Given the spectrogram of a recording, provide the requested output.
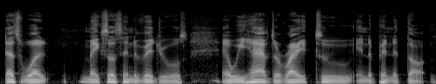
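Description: Man in casual podcast chat, low voice, dry close sound, loose and rambling with constant fillers and cursing, stumbles when reading posts aloud. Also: little pitch movement, dry recording. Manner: rambling, many fillers and restarts, swears freely; reads social media posts aloud haltingly. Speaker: podcast host.

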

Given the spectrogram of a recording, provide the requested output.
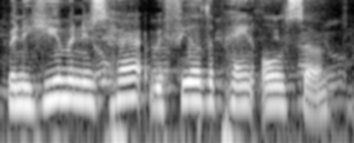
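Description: A man's voice: high-pitched, moderate pace, dark tone. A man delivers scripted narration in the first person, as in a documentary.

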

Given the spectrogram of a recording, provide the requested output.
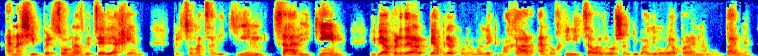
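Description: In this sermon a rabbi teaches Torah, mixing Hebrew into his Spanish at a moderate pace and medium pitch. He is emphatic, shifting between gentle, intimate asides and loud exclamations.

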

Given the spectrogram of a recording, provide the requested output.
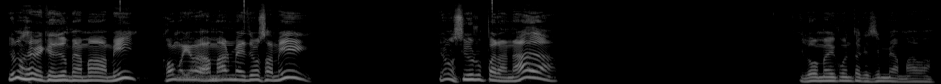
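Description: Older man, church testimony, earnest exhorting preacher energy, slightly high voice, dry close sound. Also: dry recording. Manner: earnest, exhorting, bursts of loud emphasis; addresses listeners as brothers. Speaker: church member giving testimony. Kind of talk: testimony sermon.

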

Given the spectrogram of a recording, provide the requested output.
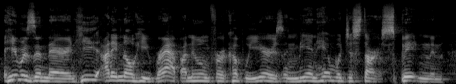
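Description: A young man chatting casually about his start in rap, loose and quick to laugh. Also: on the high side. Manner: laughs often, loose storytelling with fillers. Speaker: guest rapper. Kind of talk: casual chat.

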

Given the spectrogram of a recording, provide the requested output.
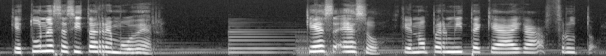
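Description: High-voiced woman preaching a sermon. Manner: switches between Spanish and English, conversational and lively.

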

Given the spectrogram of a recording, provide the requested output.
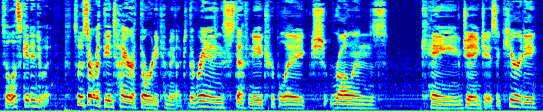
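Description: A podcast host with a bright, forceful mid-range voice chats fairly quickly through a recap of a wrestling show. As he retells the events, he acts out little quoted lines in different voices.

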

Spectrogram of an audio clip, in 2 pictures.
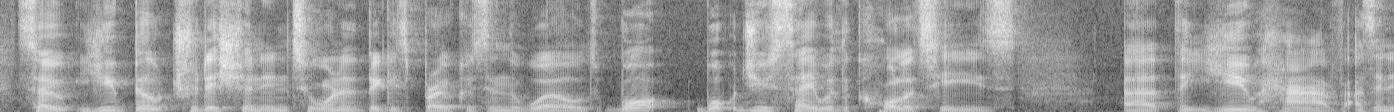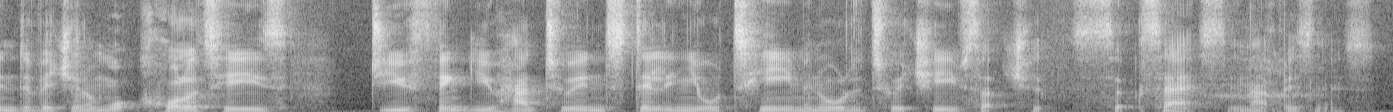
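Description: A man's voice: lowish voice, fairly quick. A man hosting a podcast, reading an upbeat intro and then putting questions to his guest. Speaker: podcast host.

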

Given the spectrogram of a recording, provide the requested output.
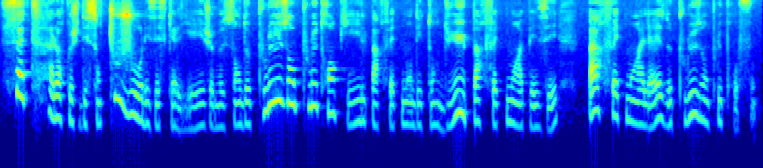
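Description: A woman leading a guided meditation in a soft, soothing voice that drifts into whispers. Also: sits low, big pitch swings, a little slow, breathy edge.

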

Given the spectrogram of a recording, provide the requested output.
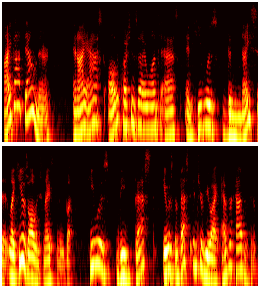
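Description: A man hosting a podcast, telling a story in a relaxed, animated way. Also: fairly high pitch, normal speed, slightly rough, lo-fi sound. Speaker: podcast host and former sports reporter.

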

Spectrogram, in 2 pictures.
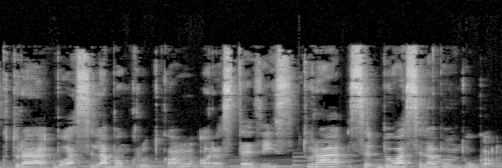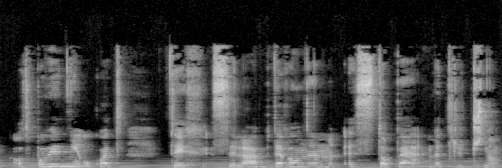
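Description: High-voiced woman lecturing over music. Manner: explanatory, steady, with filler "e" hesitations. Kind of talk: spoken lecture. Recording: music playing clearly behind.

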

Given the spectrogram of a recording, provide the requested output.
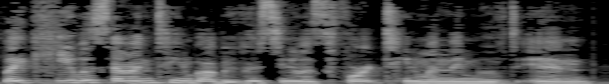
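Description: A young woman hosting a podcast, telling a story in a chatty, animated way and saying "like" often. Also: on the high side, fast talker, a crowd in the background. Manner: chatty, animated, uses "like" a lot. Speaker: podcast host. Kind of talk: casual chat, storytelling.

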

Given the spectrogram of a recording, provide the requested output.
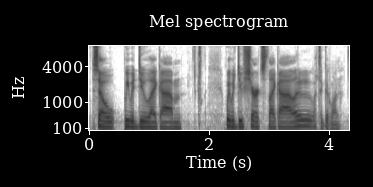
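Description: A thirtysomething male guest tells stories in a casual interview, rambling easily with lots of fillers and restarts. His smooth, mid-pitched voice moves at a normal speed. The recording is close and dry, with no echo.

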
